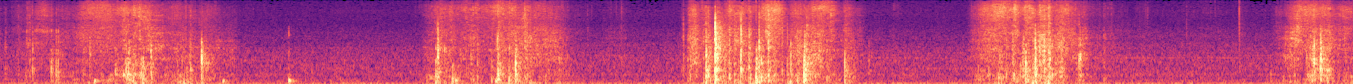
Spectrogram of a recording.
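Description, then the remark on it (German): Crisp paper crackling and rustling in five bursts about two seconds apart as a paper folding map is folded and unfolded, with quiet pauses in between and no voices. “Das ist ein Faltplan. Eine Faltkarte.”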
